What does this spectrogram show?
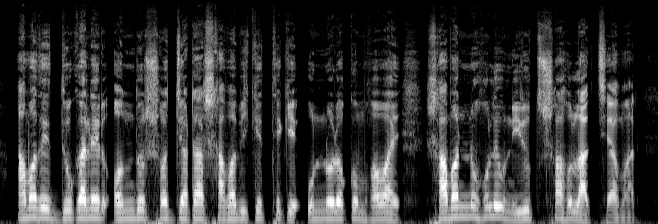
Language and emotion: Bengali, sad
